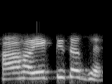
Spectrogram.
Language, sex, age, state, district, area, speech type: Marathi, female, 30-45, Maharashtra, Amravati, rural, conversation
